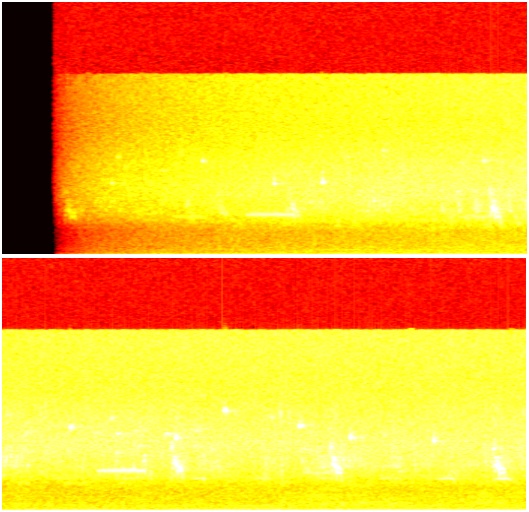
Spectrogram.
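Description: Outdoor ambience fading in from silence: a low, steady background noise with scattered short bird chirps and calls over it.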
